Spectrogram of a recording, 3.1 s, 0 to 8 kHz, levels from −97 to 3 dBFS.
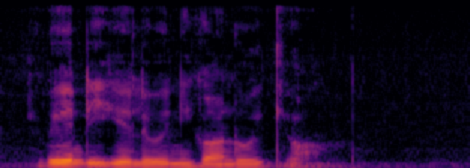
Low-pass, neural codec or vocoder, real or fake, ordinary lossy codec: none; codec, 16 kHz, 4 kbps, FunCodec, trained on Chinese and English, 50 frames a second; fake; none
